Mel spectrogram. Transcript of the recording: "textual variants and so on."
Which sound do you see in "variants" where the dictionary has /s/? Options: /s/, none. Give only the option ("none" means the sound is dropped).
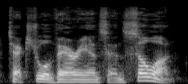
/s/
